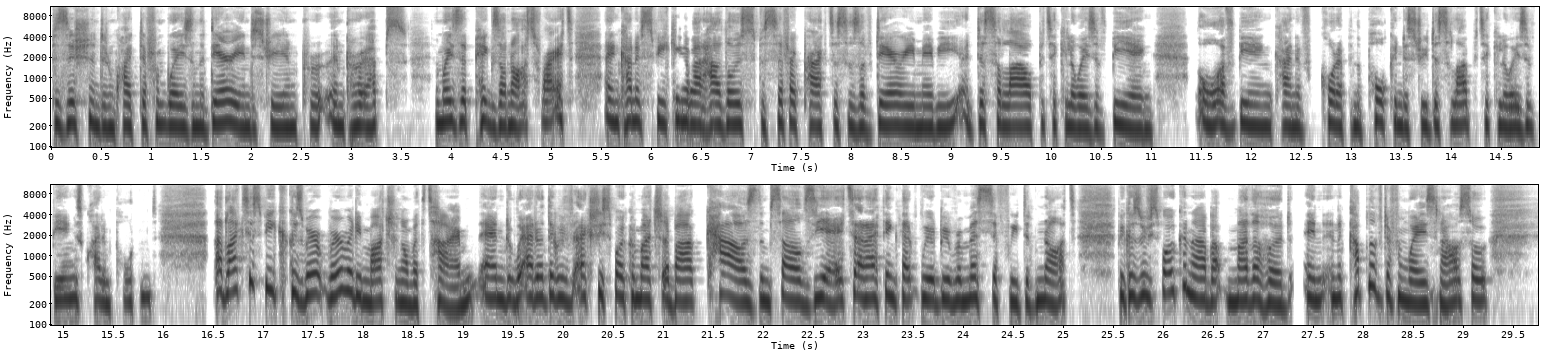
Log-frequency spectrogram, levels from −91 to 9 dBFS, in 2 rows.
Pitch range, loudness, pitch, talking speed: 200-235 Hz, -16 LUFS, 220 Hz, 215 wpm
